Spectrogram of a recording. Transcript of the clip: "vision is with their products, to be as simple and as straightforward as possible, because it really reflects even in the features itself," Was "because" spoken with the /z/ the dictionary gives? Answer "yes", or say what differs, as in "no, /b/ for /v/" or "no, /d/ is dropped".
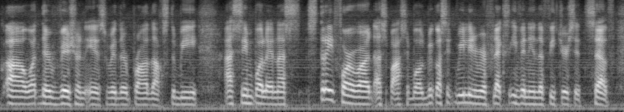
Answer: no, /s/ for /z/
